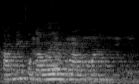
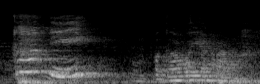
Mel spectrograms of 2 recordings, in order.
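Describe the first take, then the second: First: No word is given special stress. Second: The word kami carries the stress. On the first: No particular point stands out. The speaker calls it wrong. "nggak ada orang tahu" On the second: The point is who is friendly: us. The speaker calls it right. "Oh artinya kami"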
